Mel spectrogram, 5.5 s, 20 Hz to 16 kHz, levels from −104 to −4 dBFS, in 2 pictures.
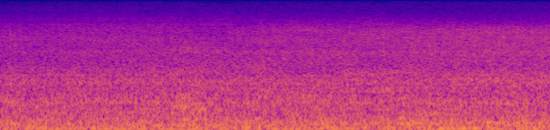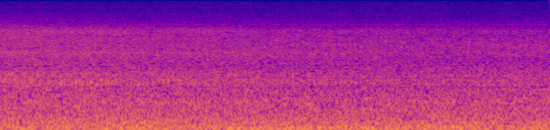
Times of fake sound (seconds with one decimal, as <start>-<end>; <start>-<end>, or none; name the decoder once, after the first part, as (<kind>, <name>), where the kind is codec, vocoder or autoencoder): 0.9-2.2 (codec, SNAC)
